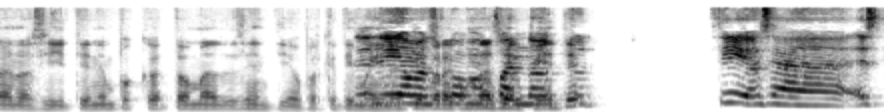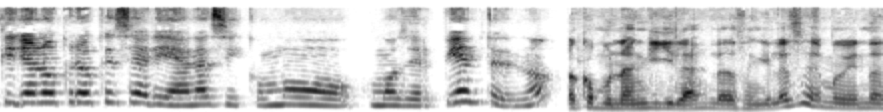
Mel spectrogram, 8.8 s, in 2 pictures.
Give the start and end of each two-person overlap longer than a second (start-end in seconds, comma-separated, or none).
1.8-3.0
